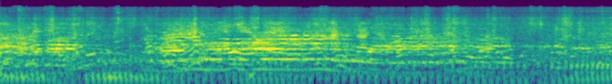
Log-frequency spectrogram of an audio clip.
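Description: A crowd of men and women talk and murmur close by.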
